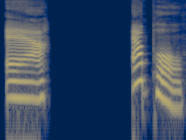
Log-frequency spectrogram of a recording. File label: babys sound audio APPLE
